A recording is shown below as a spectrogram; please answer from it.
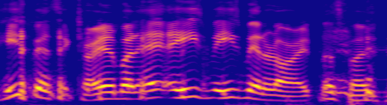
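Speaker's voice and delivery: loud, high, falsely generous; mock kind excuse. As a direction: brush it off, overly nice. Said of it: "I was just gonna be like".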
